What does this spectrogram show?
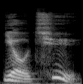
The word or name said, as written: you3qu4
